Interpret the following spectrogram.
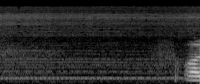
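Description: Syma W1 brushless quadcopter drone in flight, its propellers giving a steady, even-pitched hum.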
